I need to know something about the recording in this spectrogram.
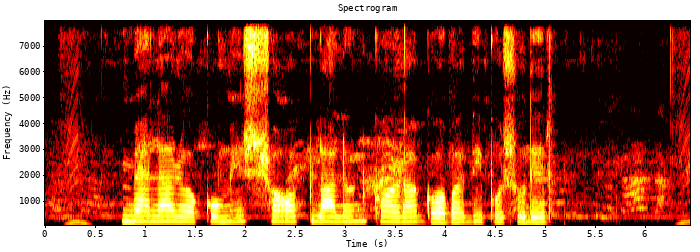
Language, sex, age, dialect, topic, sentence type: Bengali, female, 18-24, Jharkhandi, agriculture, statement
